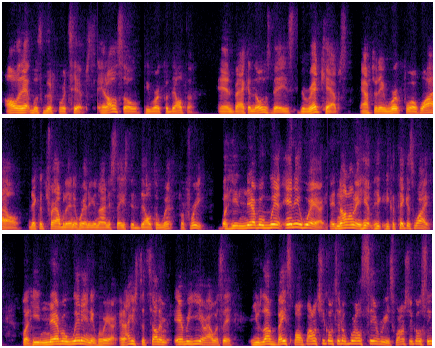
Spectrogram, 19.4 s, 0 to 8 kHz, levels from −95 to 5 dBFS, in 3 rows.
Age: 50-69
